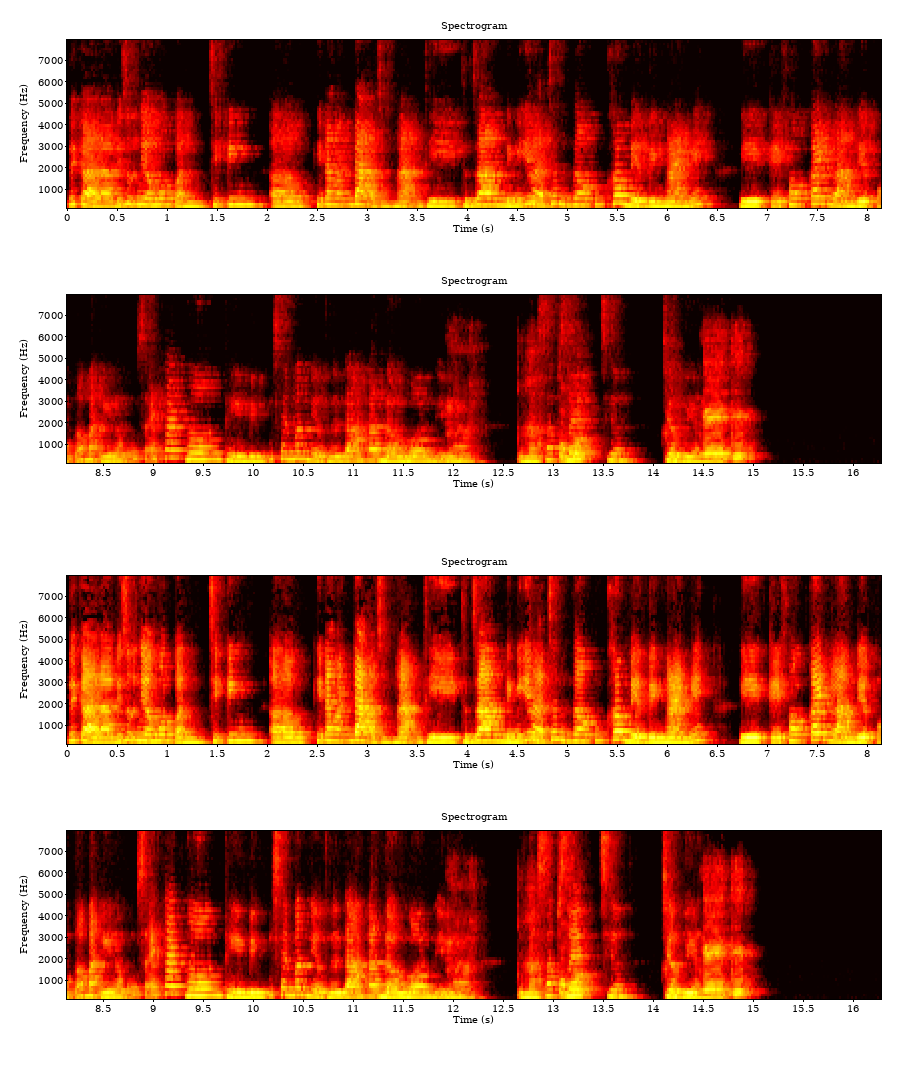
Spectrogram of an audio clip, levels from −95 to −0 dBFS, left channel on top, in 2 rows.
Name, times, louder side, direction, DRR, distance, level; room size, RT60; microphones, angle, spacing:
voice 1, 0.0-6.5 6.7-12.2 12.6-13.8 14.1-14.5, right 4 dB, 85° right, 1.2 m, -29 dB
voice 2, 11.9-12.2 12.7-13.4 14.4-14.9, right 1 dB, 15° right, 3.4 m, -31 dB
16.5 x 15.0 x 2.8 m
head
